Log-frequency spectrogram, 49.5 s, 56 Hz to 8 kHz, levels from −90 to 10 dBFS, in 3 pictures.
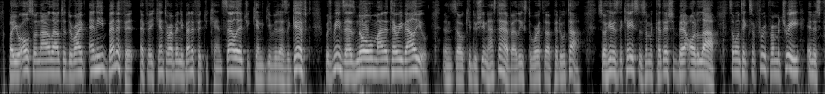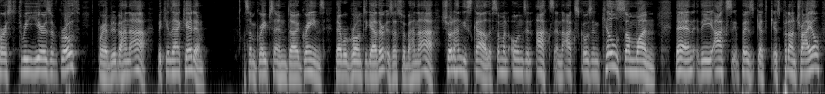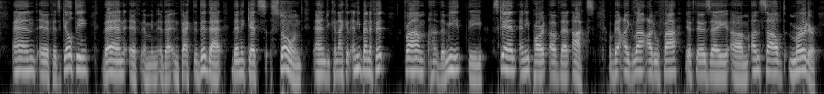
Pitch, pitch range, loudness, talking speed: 160 Hz, 145-180 Hz, -25 LUFS, 165 wpm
